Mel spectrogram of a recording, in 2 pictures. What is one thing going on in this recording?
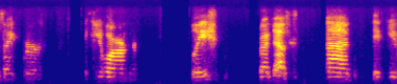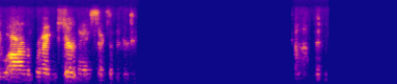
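A man speaks calmly, heard through a room microphone.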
